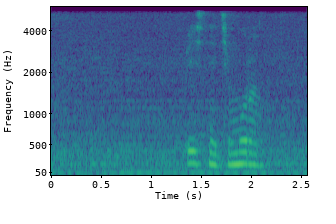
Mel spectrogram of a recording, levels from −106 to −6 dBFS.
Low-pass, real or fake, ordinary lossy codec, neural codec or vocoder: 5.4 kHz; real; AAC, 32 kbps; none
